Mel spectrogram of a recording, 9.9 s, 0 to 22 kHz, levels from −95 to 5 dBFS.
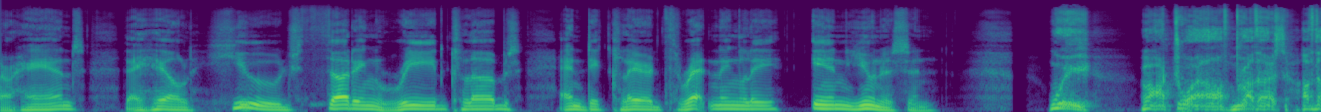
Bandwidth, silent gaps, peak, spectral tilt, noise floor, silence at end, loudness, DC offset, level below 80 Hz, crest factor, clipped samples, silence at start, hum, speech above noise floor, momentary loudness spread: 17 kHz; 7.59-7.69 s; -6 dBFS; -6 dB/octave; -50 dBFS; 0 s; -23 LUFS; under 0.1%; -40 dBFS; 16 dB; under 0.1%; 0 s; none; 29 dB; 12 LU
